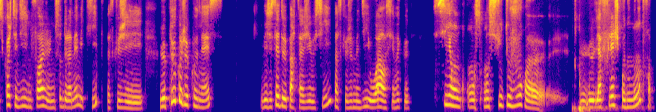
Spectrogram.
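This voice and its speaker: Woman host from France, very mellow dark tone, earnest, chatty, lots of fillers. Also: on the low side. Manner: earnest, talkative, many fillers. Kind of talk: casual conversation.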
